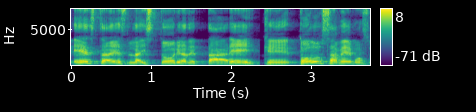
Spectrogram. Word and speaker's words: Taré: en el idioma original el nombre de Taré, que nosotros llamamos Taré y que Taré era el padre de Abraham, se pronuncia Terah, y viene la NBI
